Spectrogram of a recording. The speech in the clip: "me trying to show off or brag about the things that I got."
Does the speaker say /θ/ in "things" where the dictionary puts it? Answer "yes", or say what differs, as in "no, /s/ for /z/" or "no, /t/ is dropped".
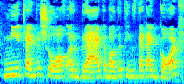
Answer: no, /t/ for /θ/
